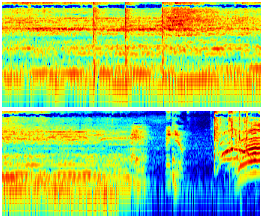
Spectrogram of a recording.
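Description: Live rock band of electric guitars and drum kit playing, with crashing cymbal hits, until the song stops about six seconds in. A short gliding shout follows, then it goes briefly quiet.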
